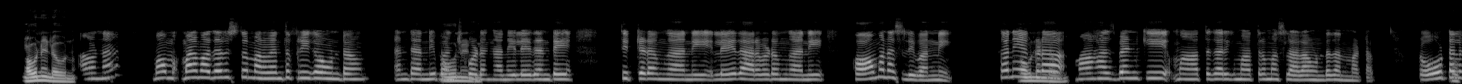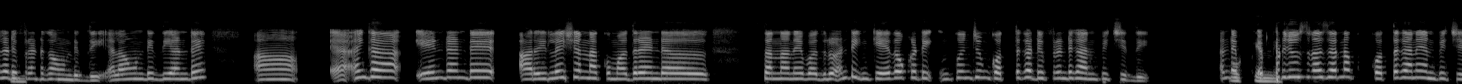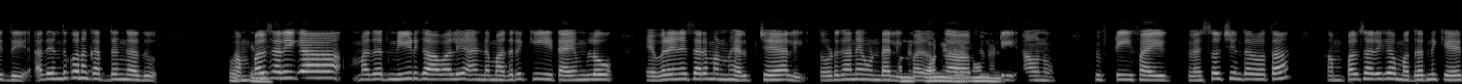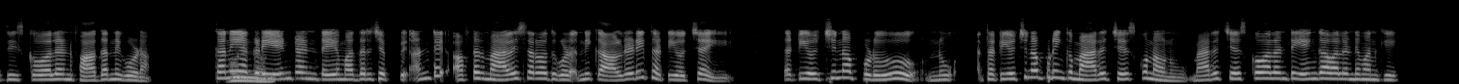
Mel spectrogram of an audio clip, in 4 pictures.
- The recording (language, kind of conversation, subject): Telugu, podcast, ఒక చిన్న నిర్ణయం మీ జీవితాన్ని ఎలా మార్చిందో వివరించగలరా?
- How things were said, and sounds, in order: in English: "మదర్స్‌తో"; in English: "ఫ్రీగా"; in English: "హస్బెండ్‌కి"; in English: "టోటల్‌గా డిఫరెంట్‌గా"; in English: "రిలేషన్"; in English: "మదర్ అండ్ సన్"; in English: "డిఫరెంట్‌గా"; in English: "కంపల్సరీగా మదర్ నీడ్"; in English: "అండ్ మదర్‌కి"; in English: "హెల్ప్"; in English: "ఫిఫ్టీ"; in English: "ఫిఫ్టీ ఫైవ్ ప్లస్"; in English: "కంపల్సరీగా మదర్‌ని కేర్"; in English: "అండ్ ఫాదర్‌ని"; in English: "మదర్"; in English: "ఆఫ్టర్ మ్యారేజ్"; in English: "ఆల్రెడీ థర్టీ"; in English: "థర్టీ"; in English: "థర్టీ"; in English: "మ్యారేజ్"; in English: "మ్యారేజ్"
